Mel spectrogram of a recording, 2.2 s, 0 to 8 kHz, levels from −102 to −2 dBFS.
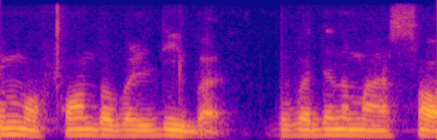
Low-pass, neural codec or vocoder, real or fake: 7.2 kHz; none; real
